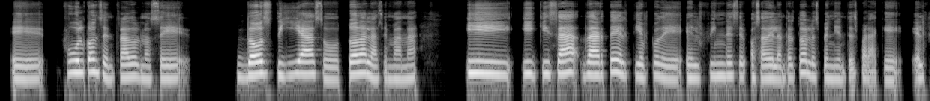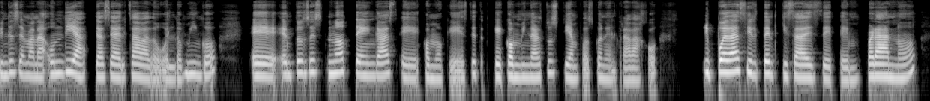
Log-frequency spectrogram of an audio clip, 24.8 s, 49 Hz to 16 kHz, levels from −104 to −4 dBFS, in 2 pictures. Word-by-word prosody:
eh, 180 0 -3 0.2
full 250 +1 +3
concentrado, 205 -6 0
no 180 -2 -7
sé, 185 0 -5 0.6
2 225 +4 +5
días 230 +1 +2
o 170 -1 -5
toda 230 +1 +6
la 195 -6 0
semana, 180 +1 -7 0.6
y 235 -3 +3
y 235 -1 -2
quizá 235 +2 +3
darte 225 +4 +4
el 220 -2 -2
tiempo 210 0 -4
del 185 0 -4
fin 210 +1 -5
de 215 0 -2
se 210 -1 -8
o 185 - -6
sea, 180 0 -3
adelantar 185 +1 -2
todos 250 +4 -1
los 205 -3 -5
pendientes 180 - -7
para - - -7
que 165 -1 -8
el 190 +1 -5
fin 220 +1 -4
de 245 - -3
semana, 210 -5 -2
un 230 +1 -1
día, 235 -5 +3
ya 205 -1 +2
sea 200 -1 +1
el 190 +1 -7
sábado 195 -3 0
o - - -4
el 175 0 -5
domingo, 215 - -3 0.5
eh, 210 -1 +3
entonces 245 +3 -1
no 245 +3 +1
tengas, 215 0 +1
eh, 185 -3 -4
como 180 -2 -4
que 95 - -6
este 230 - -6
t - - -22
que 205 -2 +1
combinar 195 -1 +2
tus 245 +5 -9
tiempos 190 -3 -4
con 195 -2 -5
el 175 - -9
trabajo 165 0 -6 0.6
y 255 - +2
puedas 260 +2 +8
irte 235 -1 +2
quizá 205 -2 +2
desde 190 -1 -1
temprano, 195 - +1
210 Hz, 155 wpm, -23 LUFS, 185-235 Hz, 0.6 s, puedas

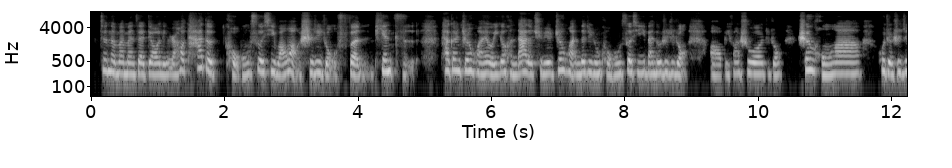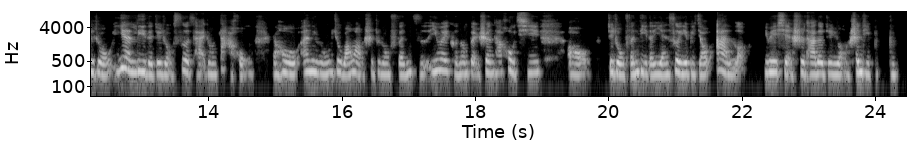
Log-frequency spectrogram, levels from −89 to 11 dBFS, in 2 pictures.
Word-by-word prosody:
真 265 -2 0
的 245 - +1
慢 230 0 -1
慢 220 -1 0
在 220 0 0
凋 215 0 0
零。 215 0 -1
然 210 - -3
后 270 +3 -3
她 320 +5 -3
的 245 -6 +1
口 215 -2 -3
红 210 +3 -6
色 250 +3 +1
系 245 0 -2
往 210 +2 -2
往 270 - -1
是 235 - 0
这 240 +1 0
种 215 -2 -3
粉 215 -1 -1
偏 260 +4 +2
紫， 220 - -14 0.4
她 275 - 0
跟 275 0 0
甄 270 0 0
嬛 225 -2 -2
有 225 -2 +1
一 215 - -2
个 245 +1 0
很 225 -4 -4
大 235 +4 +2
的 225 -2 0
区 220 +2 -8
别。 225 0 +1
甄 275 +6 -2
嬛 215 -3 -2
的 240 - +3
这 240 0 -3
种 225 0 -1
口 220 -3 -6
红 215 +2 -3
色 250 +2 +2
系 240 -1 -7
一 235 - -5
般 225 0 -2
都 230 - +2
是 235 +1 -2
这 225 0 -4
种， 205 -2 -1 0.3
呃， 200 -1 -5
比 215 - -7
方 230 +2 -8
说 225 -2 +1
这 220 0 -13
种 215 0 -6 0.2
深 285 -1 +6
红 210 -5 -1
啊， 230 0 -2 0.3
或 265 -1 -1
者 230 -2 +3
是 235 +3 -2
这 245 +1 +2
种 230 -3 +2
艳 270 -3 +5
丽 255 -1 +6
的 215 -3 +2
这 225 +2 +2
种 215 0 -1
色 250 +5 -1
彩， 205 -3 -6
这 - - -15
种 215 - -2
大 - - -6 0.2
红。 200 - -5 0.4
然 220 -1 -2
后 220 -2 +3
安 255 +3 +1
陵 255 -2 +6
容 225 +1 -1
就 245 0 0
往 210 0 +1
往 225 -5 -1
是 220 - -5
这 225 +2 -8
种 215 -1 -1
粉 210 +1 -2
紫， 220 -3 -11
因 260 +1 +3
为 270 -2 +2
可 250 -4 -6
能 225 +1 -2
本 225 -2 -2
身 245 +2 +3
她 235 0 -5
后 255 0 0
期 240 0 -4 0.4
哦， 210 -1 -2 0.2
这 245 - +2
种 225 -3 +6
粉 215 +3 +2
底 250 -2 0
的 205 -1 +1
颜 215 0 +3
色 240 +3 +6
也 225 0 +6
比 220 -1 -3
较 210 0 -2
暗 225 -6 +3
了， - - -5 0.2
因 240 - -1
为 245 0 +7
显 230 -2 0
示 235 - +3
她 220 0 +2
的 230 0 +7
这 225 0 -1
种 215 0 0
身 240 +4 +7
体 225 -3 -2
不 220 0 -9
不 - - -9
230 Hz, 300 characters per minute, -20 LUFS, 215-245 Hz, 0.4 s, 为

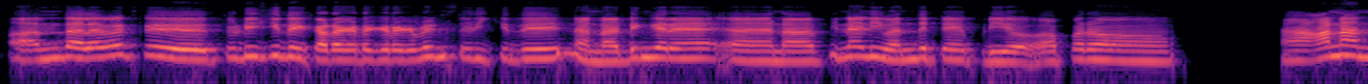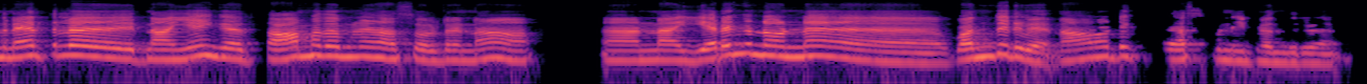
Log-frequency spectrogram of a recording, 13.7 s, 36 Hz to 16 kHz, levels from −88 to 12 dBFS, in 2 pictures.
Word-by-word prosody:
அந்த 235 +4 -4
அளவுக்கு 280 +3 0 0.3
துடிக்குது, 270 +1 -1
கடகட 215 0 +4
கடகடன்னு 235 +6 0
துடிக்குது, 230 0 -3 0.2
நான் 200 -4 -1
நடுங்கறேன். 235 +3 +1 0.2
அ 205 - 0 0.2
நான் 195 0 -1
பின்னாடி 270 0 -1
வந்துட்டேன் 225 0 -4
எப்படியோ. 190 -2 -3 0.2
அப்புறம் 215 0 -4 1.0
ஆனா, 270 +4 +4
அந்த 255 -3 -2
நேரத்தில 295 +2 +3 0.4
நான் 220 0 +3
ஏன் 295 - +2
இங்க 245 -4 +1 0.2
தாமதம்னு 270 +1 +2
நான் 230 0 -3
சொல்றேன்னா, 210 +3 -3 0.8
நான் 210 -1 +1
இறங்குன 300 +4 +3
உடனே 275 +2 +2 0.7
வந்துருவேன். 255 - +1
நான் 220 +4 -1
பாட்டுக்கு 265 0 -6
கிராஸ் 220 0 -5
பண்ணிட்டு 195 -3 -7
வந்துருவேன். 175 -2 -10
235 Hz, 140 wpm, -23 LUFS, 210-270 Hz, 1.0 s, கடகட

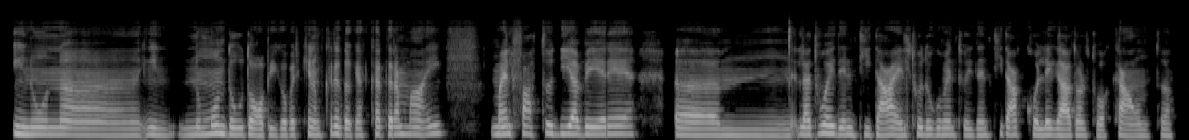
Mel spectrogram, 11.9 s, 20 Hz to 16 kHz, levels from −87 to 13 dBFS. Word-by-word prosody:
in 195 -2 +5
un, 185 0 +2
ehm 170 -2 -1
in 175 -1 -3
in 175 +1 -5
un 185 +1 +1
mondo 210 -3 +4
utopico, 170 -2 +1
perché 175 +2 -3
non 175 0 -1
credo 190 -2 0
che 175 - -3
accadrà 195 +2 0
mai, 195 +2 -1 0.5
ma 195 +1 +4
il 205 - 0
fatto 210 +1 -1
di 205 +1 +2
avere, 200 +1 +2 0.4
uhm, 165 -2 -1
la 185 -1 +3
tua 215 +3 +2
identità 180 -2 +2
e 165 - +1
il 165 - -3
tuo 190 - -1
documento 175 -1 -2
d'identità 175 +2 -2
collegato 170 -1 +2
al 170 0 -4
tuo 155 - -6
account. 155 0 -3
180 Hz, 160 wpm, -27 LUFS, 170-195 Hz, 0.5 s, in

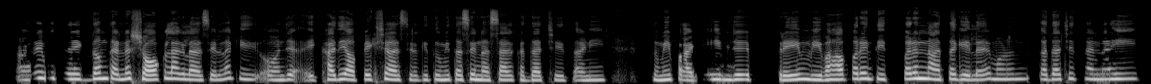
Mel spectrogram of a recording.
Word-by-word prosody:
अरे 210 +9 -4
म्हणजे 265 -3 -2
एकदम 260 +5 +3
त्यांना 250 0 +2
शॉक 225 +2 +3
लागला 250 -4 +2
असेल 210 +1 -2
ना, 270 - -1
की 235 -3 -4
म्हणजे 210 +1 -2 0.2
एखादी 220 +5 0
अपेक्षा 225 +2 +1
असेल, 215 -1 -2
की 215 - -5
तुम्ही 215 0 +1
तसे 220 +2 +1
नसाल 205 -1 +1
कदाचित 195 0 -4
आणि 200 +1 -2 0.5
तुम्ही 210 +2 +2
पाठी 225 +4 -2
म्हणजे 225 +1 +2 0.3
प्रेम 220 +3 +4
विवाहापर्यंत 230 +4 +2
तिथपर्यंत 255 +3 +3
नातं 240 -1 +1
गेलंय 220 +1 -1
म्हणून 245 +1 -1
कदाचित 235 +3 -2
त्यांनाही 250 +1 0
225 Hz, 155 wpm, -20 LUFS, 210-245 Hz, 0.5 s, प्रेम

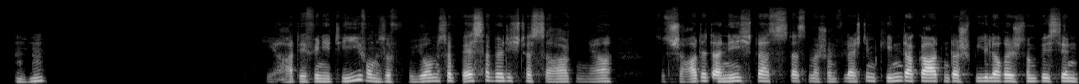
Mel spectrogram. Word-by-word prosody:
Mhm. 140 +6 -7 2.2
Ja, 115 +2 -8
definitiv, 140 +8 -2
umso 140 -3 -1
früher, 130 +2 -3
umso 155 +1 0
besser, 160 +2 +1
würde 165 -1 +2
ich 155 - -5
das 150 0 -2
sagen, 130 0 -4
ja? 135 +2 -4 0.4
Also, - - -29
es - - -10
schadet 140 +6 0
da - - +8
nicht, 155 +4 -1
dass 155 -1 0
dass 150 -1 -3
man 140 -1 -5
schon 135 0 -8
vielleicht 140 +3 -2
im 165 -2 -5
Kindergarten 155 -1 +4
da 155 0 +5
spielerisch 150 -1 +2
so 150 - -2
‘n 145 - -5
bisschen 150 -1 +1
145 Hz, 160 wpm, -21 LUFS, 135-155 Hz, 2.2 s, da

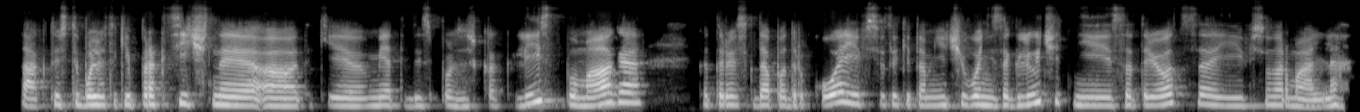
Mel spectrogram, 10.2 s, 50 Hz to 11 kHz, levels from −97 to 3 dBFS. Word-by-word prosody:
Так, 175 -2 -1
то - - -7
есть 210 -1 -3
ты 225 - -3
более 205 0 +6
такие 215 +1 -4
практичные, 215 -2 +3
а, 180 -1 +4
такие 185 0 -3
методы 190 -1 -5
используешь, 185 -1 -8
как 190 0 -13
лист, 295 +10 0
бумага, 245 +6 +5 0.4
которая 210 -1 -3
всегда 200 -1 -2
под 195 +2 -4
рукой 230 +3 +2
и - - -2
всё-таки 215 -2 -7
там 195 0 -5
ничего 200 +1 0
не 200 -2 +1
заглючит, 225 - -1
не 195 -1 -2
сотрется 215 +3 -2
и 185 -2 -4
всё 185 +3 -8
нормально. 180 -2 -1
200 Hz, 170 wpm, -22 LUFS, 190-215 Hz, 0.4 s, более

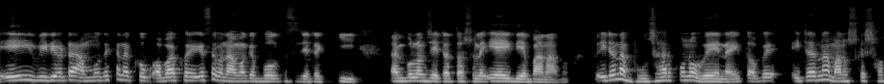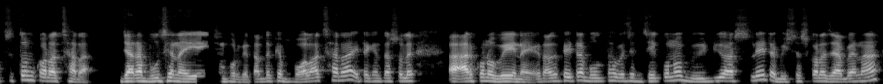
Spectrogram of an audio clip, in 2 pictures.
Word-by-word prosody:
এই 195 - +4 0.2
ভিডিওটা 185 +1 +2
আম্মু 165 +2 -5
দেখে 200 +4 -5
না - - +1
খুব 175 - -1
অবাক 175 +4 +3
হয়ে 180 -1 0
গেছে 190 0 -3
মানে 150 -5 +2
আমাকে 140 +1 -1
বলতেছে 135 -2 -4
যে, - - -3
"এটা 130 +1 -2 0.2
কী?" 145 - -3 0.5
আমি 145 0 +2
বললাম 160 0 +3
যে, - - -2
"এটা 135 - +1
তো - - -2
আসলে 140 -1 -2
AI 145 -1 +6
দিয়ে 130 -1 +4
বানানো।" 110 -2 -1 0.3
তো - - -23
এটা 215 +4 +1
না - - +7
বুঝার 145 +7 -2
কোন 195 0 -3
ওয়ে 135 0 +4
নাই। 115 - +2
তবে 145 +3 -2 0.3
এটা 175 +6 -2
না - - +3
মানুষকে 150 +3 -3
সচেতন 160 +7 -4
করা 160 -3 +5
ছাড়া, - - 0 0.4
যারা 145 +1 +8
বুঝে 150 +3 +1
না - - +5
AI 130 0 +2
সম্পর্কে 130 -4 -6
তাদেরকে 145 +6 -3
বলা 150 +6 +2
ছাড়া 195 -1 +1
এটা 155 -1 -5
কিন্তু 145 0 -5
আসলে 150 +1 -1 0.4
আ - - +10
আর 145 - +8
কোন 165 -1 +1
ওয়ে 140 +1 +6
নাই। 115 - +1 0.2
তাদেরকে 155 +4 -1
এটা 185 +2 +2
বলতে 150 +1 -6
হবে 160 -2 -1
যে - - -2
যেকোনো 160 +5 -2 0.2
ভিডিও 135 +4 -3
আসলে 155 +4 -8
এটা 215 - 0
বিশ্বাস 125 +3 -8
করা 150 0 +2
যাবে 130 +2 +3
না। - - +3
150 Hz, 225 wpm, -24 LUFS, 140-170 Hz, 0.5 s, আ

